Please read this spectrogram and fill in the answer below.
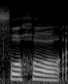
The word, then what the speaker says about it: forró: And actually, a cool fact about it, it's called forró and it's spelled F-O-R-R-O because their R's, when it's a double R, it's a ho sound with a H.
